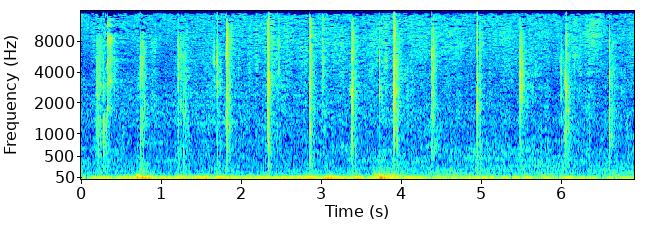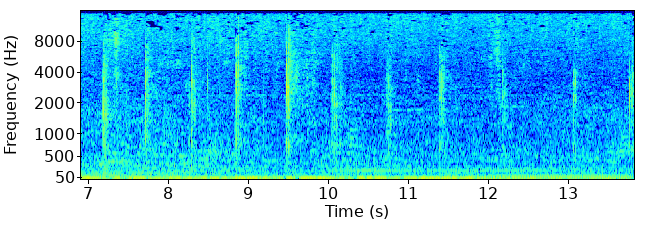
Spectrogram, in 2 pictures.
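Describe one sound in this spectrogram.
Footsteps tap on paving as a woman walks away.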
